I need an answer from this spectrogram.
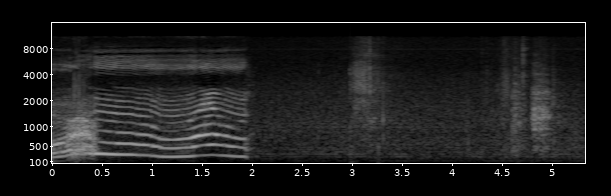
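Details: Siberian Husky, nearly ten years old, excited and spazzing out at home around 10:53 in the morning in July 2018: a loud wavering howl that dips and rises for about two seconds, followed by faint short whines.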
